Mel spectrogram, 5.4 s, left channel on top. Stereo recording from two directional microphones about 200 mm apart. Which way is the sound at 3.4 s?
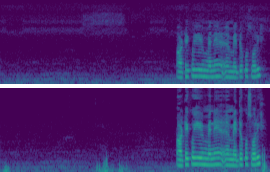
35° right (ahead or behind).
